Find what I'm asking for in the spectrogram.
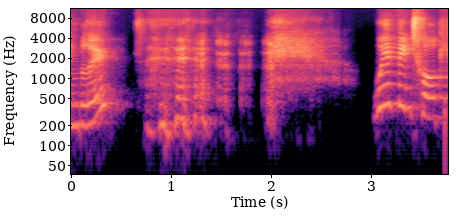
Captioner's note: laughing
